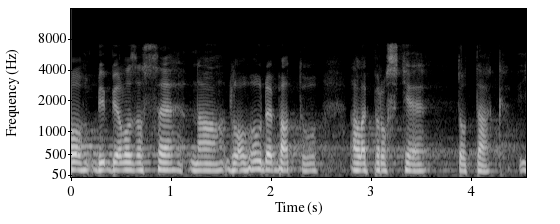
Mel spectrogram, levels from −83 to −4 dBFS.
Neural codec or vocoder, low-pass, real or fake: none; 7.2 kHz; real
